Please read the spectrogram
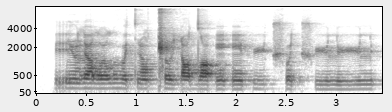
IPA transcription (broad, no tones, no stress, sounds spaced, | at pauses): rʲ õ l ə lˠ y lˠ ɦ ʊ tʲ ẽ lˠ ǁ ʊ ʎ ɔ dˤ ɪ ʔ ẽ ʔ ẽ f y t͡ʃʰ ʊ t͡ʃʰ y l y l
